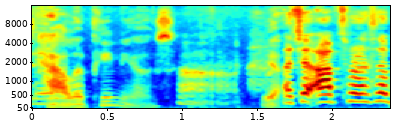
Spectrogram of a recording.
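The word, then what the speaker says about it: jalapeños: Or jalapenos, which is pronounced jalapenos.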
